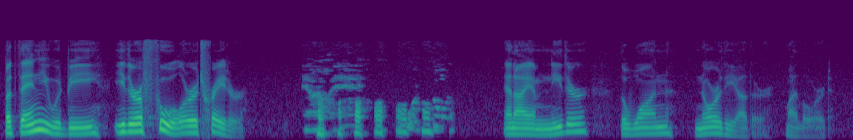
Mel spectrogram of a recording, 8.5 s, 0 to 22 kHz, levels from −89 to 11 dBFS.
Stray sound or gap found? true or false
true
